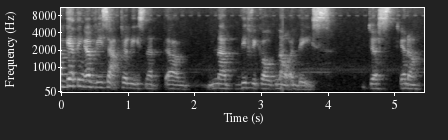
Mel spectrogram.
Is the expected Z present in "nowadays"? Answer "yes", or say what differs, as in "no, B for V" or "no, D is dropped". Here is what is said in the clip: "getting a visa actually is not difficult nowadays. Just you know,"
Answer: no, S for Z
